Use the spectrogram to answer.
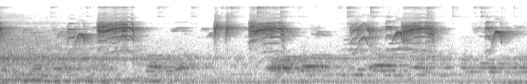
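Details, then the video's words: Caged sunbird, locally called sogon, sogok otong or sriganti, calling to prompt other birds to respond: sharp, high chirps and thin sweeping notes in bursts about a second apart, with a low hum underneath. "Suara panggilan sogon/sogok otong/sriganti pasti nyaut."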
